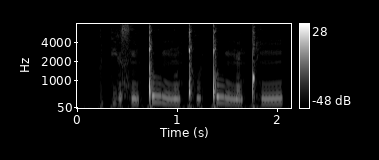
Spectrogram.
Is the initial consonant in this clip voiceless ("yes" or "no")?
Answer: yes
